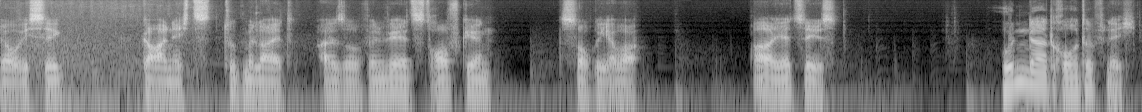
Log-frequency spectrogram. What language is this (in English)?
German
